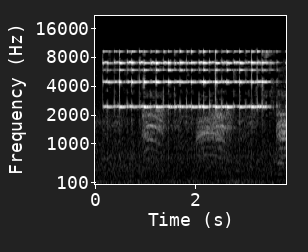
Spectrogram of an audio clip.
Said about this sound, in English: Then, to make quite sure, he knocked the knocker, and he pulled the bell rope.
